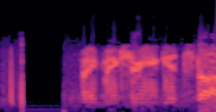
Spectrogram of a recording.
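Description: Railroad radio chatter heard through a scanner: a thin, narrow-sounding voice transmission. It opens with two sharp clicks and a brief silence, and the talking starts just over half a second in.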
